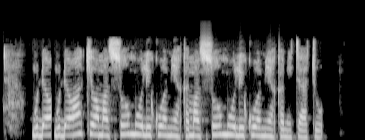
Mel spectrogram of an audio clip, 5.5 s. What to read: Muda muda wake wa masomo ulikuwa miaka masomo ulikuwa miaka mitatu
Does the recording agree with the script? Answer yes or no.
yes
